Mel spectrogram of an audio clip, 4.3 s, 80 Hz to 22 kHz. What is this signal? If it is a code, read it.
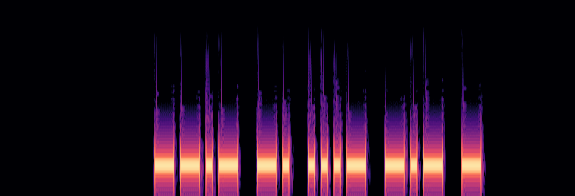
Morse code, heard as a keyed tone, about 25 wpm, 700 Hz. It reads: QNVKT
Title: Code Groups - 5 Letter:Numbers - 25wpm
